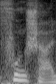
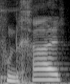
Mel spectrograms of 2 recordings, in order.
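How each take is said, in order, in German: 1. Das 'ch' wird als 'sh'-Laut ausgesprochen. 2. Das 'ch' wird mit einem Nicht-'sh'-Laut ausgesprochen. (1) "spricht man mit SCH aus. Also Funchal" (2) "nicht Funchal"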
